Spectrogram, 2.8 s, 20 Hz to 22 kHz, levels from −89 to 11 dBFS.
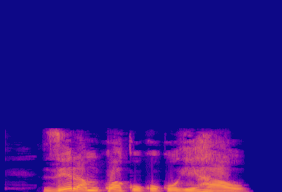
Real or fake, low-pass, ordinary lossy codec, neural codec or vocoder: real; 7.2 kHz; AAC, 32 kbps; none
